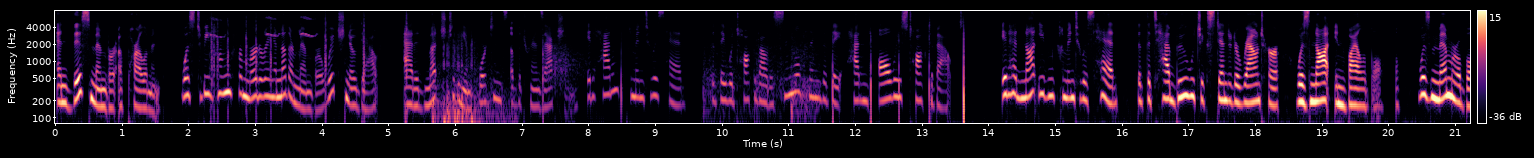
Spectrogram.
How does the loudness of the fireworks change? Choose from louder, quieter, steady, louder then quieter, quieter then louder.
quieter then louder.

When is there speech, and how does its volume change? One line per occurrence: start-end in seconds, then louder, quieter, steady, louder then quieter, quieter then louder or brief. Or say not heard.
0.0-21.2 quieter then louder.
